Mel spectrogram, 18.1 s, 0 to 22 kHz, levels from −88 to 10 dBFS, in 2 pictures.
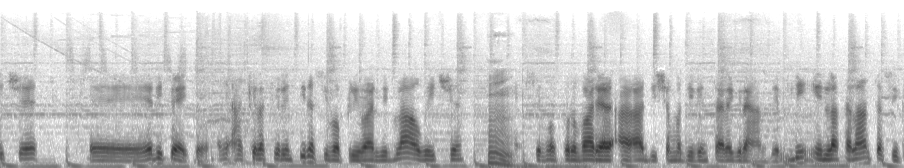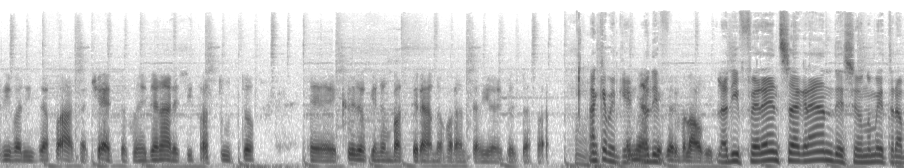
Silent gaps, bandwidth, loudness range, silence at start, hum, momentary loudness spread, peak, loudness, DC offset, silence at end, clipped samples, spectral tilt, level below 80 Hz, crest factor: none; 16.5 kHz; 6 LU; 0 s; none; 12 LU; 0 dBFS; -20 LUFS; under 0.1%; 0 s; under 0.1%; -5 dB/octave; -40 dBFS; 18 dB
